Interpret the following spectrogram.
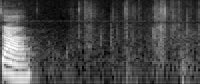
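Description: Thin plastic bag crinkling as a bundle of sticky rice wrapped in it is handled, faint at first and busier near the end.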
